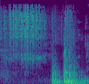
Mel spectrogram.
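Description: dice being rolled

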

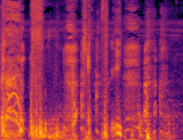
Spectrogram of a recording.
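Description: coughing and throat clearing

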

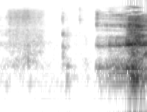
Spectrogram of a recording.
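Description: cough

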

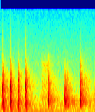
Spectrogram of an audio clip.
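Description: knocking on a door

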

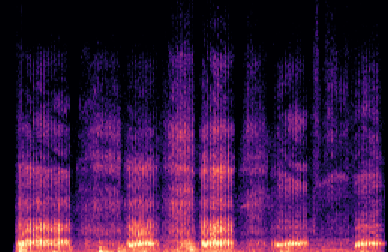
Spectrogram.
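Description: cat purring

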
